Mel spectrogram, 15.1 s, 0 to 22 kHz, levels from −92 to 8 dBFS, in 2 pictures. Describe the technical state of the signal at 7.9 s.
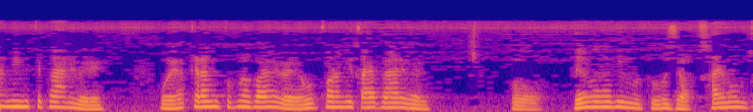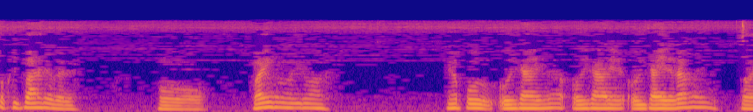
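At 7.9 s the speech carries damage that runs throughout the clip, likely from heavy WMA compression at a low bitrate around 24 kbps. Long transform blocks smear quantisation noise into a ringing, washy hiss that breathes with the signal, and nothing remains above 10.1 kHz.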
